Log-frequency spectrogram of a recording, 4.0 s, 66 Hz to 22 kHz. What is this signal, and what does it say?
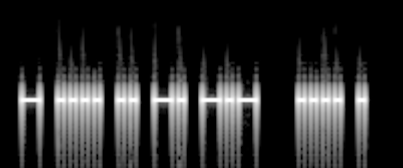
Morse code, heard as a keyed tone, about 21 wpm, 700 Hz. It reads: THINK HE
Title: Speed-Racing - Sets of 4 Words 20wpm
